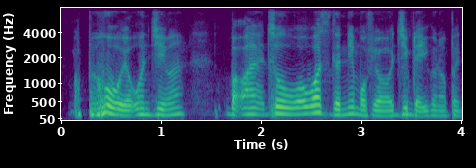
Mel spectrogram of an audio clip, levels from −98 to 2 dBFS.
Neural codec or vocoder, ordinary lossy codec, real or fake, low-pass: none; Opus, 24 kbps; real; 7.2 kHz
